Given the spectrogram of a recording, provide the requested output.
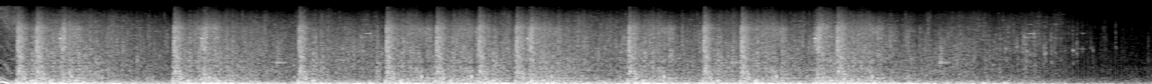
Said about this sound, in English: Good hits. Bombs on target.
